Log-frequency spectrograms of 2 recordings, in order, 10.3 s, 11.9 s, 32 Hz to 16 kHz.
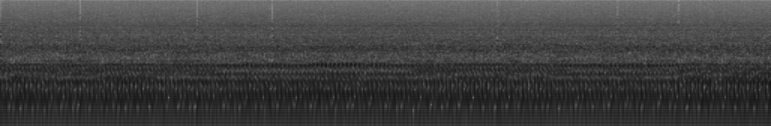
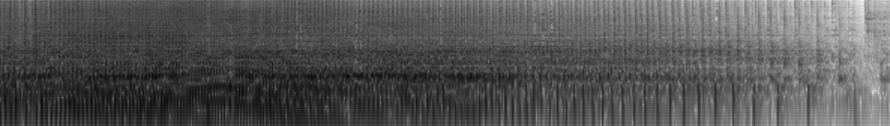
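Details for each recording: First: Engine driving an auction-bought hydraulic pump for rescue jaws (supposedly about 12,000 lb): steady, even drone with faint ticking beat; jaws open and close but awfully slowly, owner unsure whether rusty pivots, the valve or the pump limits flow. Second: 1977 Agway 1500 W permanent-magnet generator, engine primed with gas down the carburetor, light plugged in: rapid, even firing about four beats a second, then dies off; runs briefly on primed fuel, light came on.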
